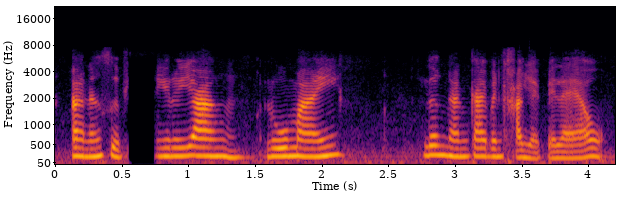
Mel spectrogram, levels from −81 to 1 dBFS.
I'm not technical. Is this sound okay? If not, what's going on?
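No. From 0.55 to 0.81 s the speech quickly drops to near silence, then returns weak or rough. This is lost AMR speech frames: radio errors corrupted a run of HD Voice data, so the phone repeated and faded the last good sound.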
